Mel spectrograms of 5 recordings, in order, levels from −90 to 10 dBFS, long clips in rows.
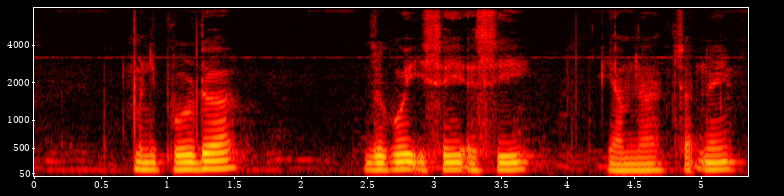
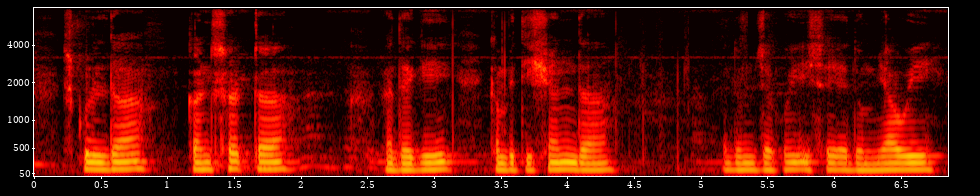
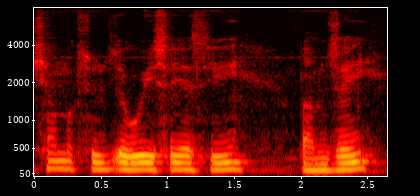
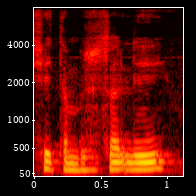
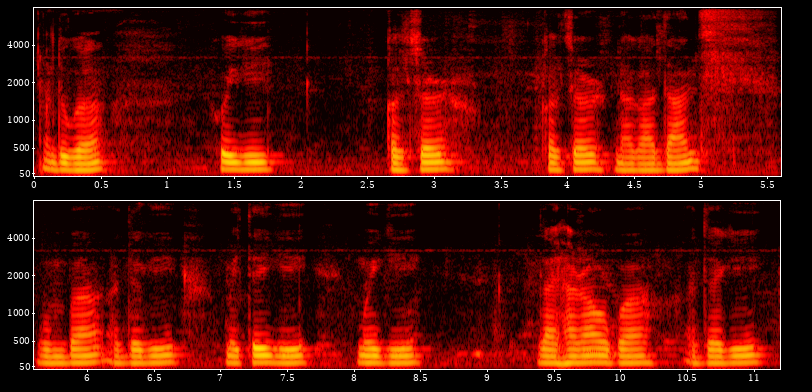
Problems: none marked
